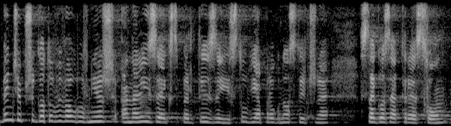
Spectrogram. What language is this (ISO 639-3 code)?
pol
